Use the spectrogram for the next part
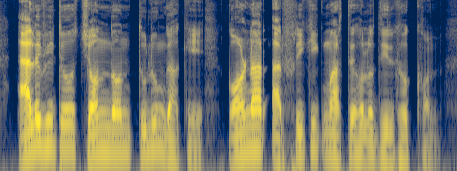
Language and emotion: Bengali, neutral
